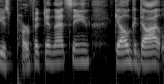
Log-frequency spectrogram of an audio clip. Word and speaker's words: Gal Gadot: if Gal Gadot, or Gal Gadot, however you say it, I'm going to call her Gal Gadot because I think that's how she pronounced it when I heard her like say it before.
